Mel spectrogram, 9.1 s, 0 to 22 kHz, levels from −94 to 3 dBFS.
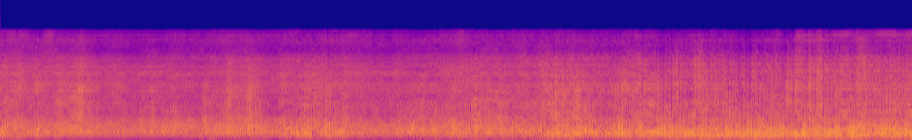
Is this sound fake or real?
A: fake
